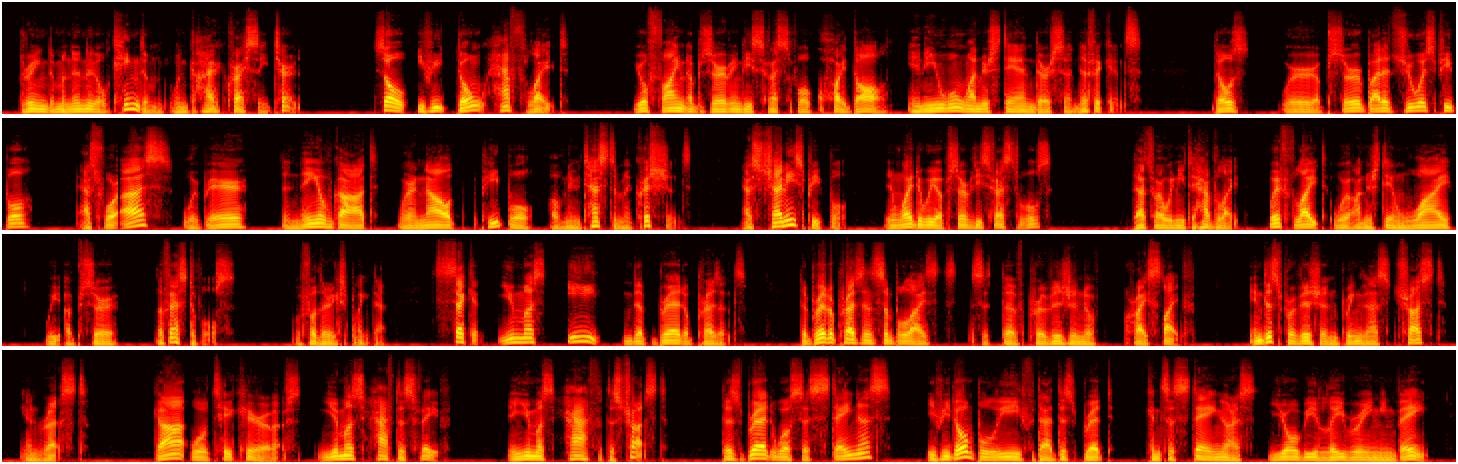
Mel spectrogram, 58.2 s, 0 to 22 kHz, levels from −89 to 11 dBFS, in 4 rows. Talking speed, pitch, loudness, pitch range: 145 wpm, 95 Hz, -23 LUFS, 85-110 Hz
